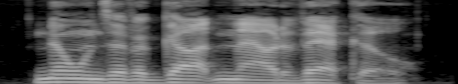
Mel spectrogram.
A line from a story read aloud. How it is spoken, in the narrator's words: the man said with a sneer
